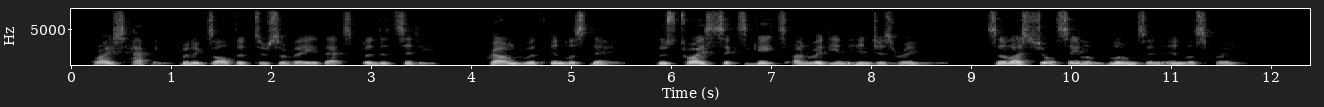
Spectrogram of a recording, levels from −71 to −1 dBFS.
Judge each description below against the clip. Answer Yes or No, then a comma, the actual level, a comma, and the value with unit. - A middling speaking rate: No, slow, 130 wpm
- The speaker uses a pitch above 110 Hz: Yes, low, 135 Hz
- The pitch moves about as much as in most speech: Yes, average, 3.4 semitones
